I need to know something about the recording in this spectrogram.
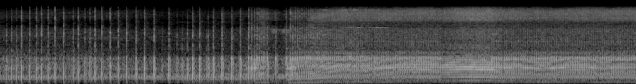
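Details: New B&Q 25cc petrol two-stroke strimmer cutting grass after a choke-assisted start with choke now open: quick pops, then a high steady scream dipping slightly as it bites grass, running cleanly. Normal running under load.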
